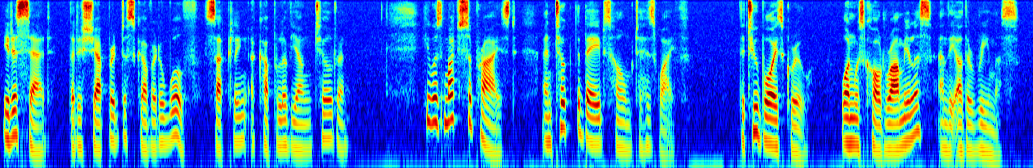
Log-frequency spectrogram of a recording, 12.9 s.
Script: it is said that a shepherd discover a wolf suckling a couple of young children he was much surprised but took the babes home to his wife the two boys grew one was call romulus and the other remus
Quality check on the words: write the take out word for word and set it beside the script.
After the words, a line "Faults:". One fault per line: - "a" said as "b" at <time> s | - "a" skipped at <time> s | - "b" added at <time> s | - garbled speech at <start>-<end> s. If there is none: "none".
it is said that a shepherd discovered a wolf suckling a couple of young children he was much surprised and took the babes home to his wife the two boys grew one was called romulus and the other remus
Faults:
- "discover" said as "discovered" at 1.5 s
- "but" said as "and" at 6.8 s
- "call" said as "called" at 10.8 s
